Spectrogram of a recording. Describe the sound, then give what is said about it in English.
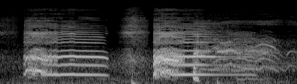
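A squeezed squeaky toy chicken, a mascot called Squeaky, lets out two loud squawks: a steady honking squeal, a brief pause, then a longer one that wavers and trails off. No one speaks. “That's our little mascot, Squeaky. A chicken? Yes, Squeaky's travel rustles. Give him a squeeze there.”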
